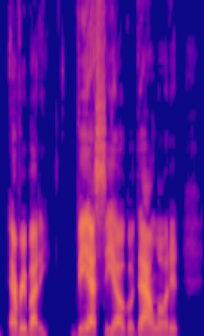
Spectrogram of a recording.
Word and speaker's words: VSCO: VSCO. VSCO. I'm just telling them how to spell it. It's VSCO like disco without the I.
